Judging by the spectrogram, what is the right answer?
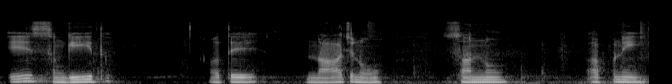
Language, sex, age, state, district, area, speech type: Punjabi, male, 45-60, Punjab, Hoshiarpur, urban, spontaneous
